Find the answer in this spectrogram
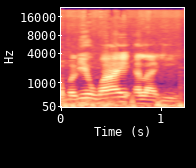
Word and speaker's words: Wylie: No, W-Y-L-I-E. So I W-Y-L-I-E. So Oh, that's normally when I spell it for people, I say Wylie.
